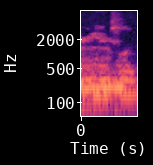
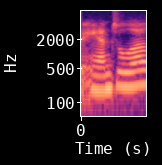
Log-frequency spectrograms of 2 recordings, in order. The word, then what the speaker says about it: Angela: No, it's what's funny with the word Angela, like technically there is a Spanish pronunciation, but like my family in Venezuela with other Angelas in Venezuela call them Angela. It's not Angela. So I think it's very regional when they choose to do the soft or hard G.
